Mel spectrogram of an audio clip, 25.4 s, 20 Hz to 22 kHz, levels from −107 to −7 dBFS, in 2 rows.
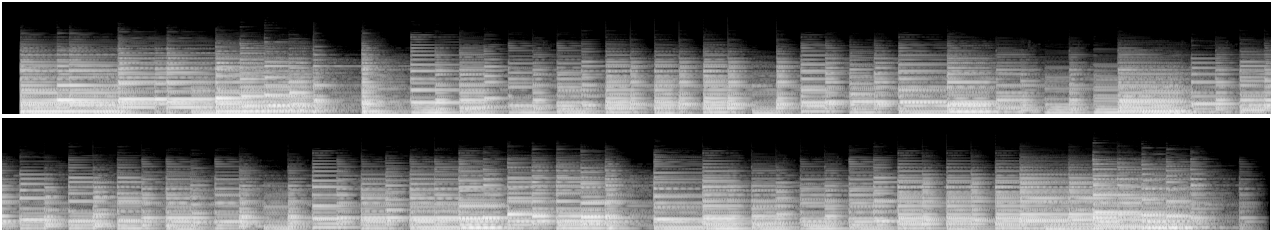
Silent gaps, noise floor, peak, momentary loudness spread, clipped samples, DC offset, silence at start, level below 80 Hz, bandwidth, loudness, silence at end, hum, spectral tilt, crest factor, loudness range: none; -40 dBFS; -2 dBFS; 9 LU; under 0.1%; under 0.1%; 0.2 s; -32 dBFS; 5 kHz; -20 LUFS; 0.15 s; none; -11 dB/octave; 16 dB; 5 LU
